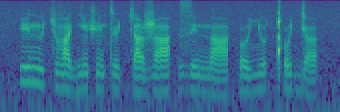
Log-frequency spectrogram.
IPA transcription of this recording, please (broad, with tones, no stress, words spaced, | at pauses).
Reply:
i˦ nu˦c va˨ɟĩ˨ʃĩ˨ tø˨ ca˨ʐa˦ | zi˨ na˨ | ʊ˨ʎʊ˦ǃʼʊ˦ ɟɐ˨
